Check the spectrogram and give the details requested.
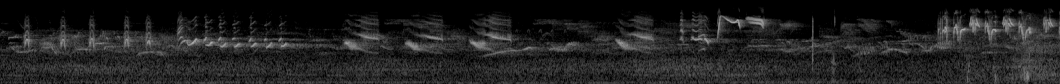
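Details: Song thrush at dawn in Jabłonna, 29 April 2021, delivering a dense stream of varied phrases: rapid repeated clicking notes, slurred whistles and scratchy figures, with other faint birds behind.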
